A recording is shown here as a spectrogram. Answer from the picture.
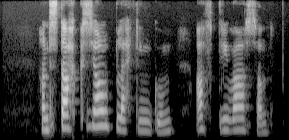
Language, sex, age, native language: Icelandic, female, 14, Icelandic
